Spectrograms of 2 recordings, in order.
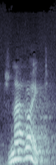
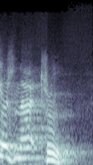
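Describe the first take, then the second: First: Said in the usual way. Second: High, loud, slow question for the congregation to repeat; slow call and response. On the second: Shown as a demonstration. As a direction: draw it out for them to answer.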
